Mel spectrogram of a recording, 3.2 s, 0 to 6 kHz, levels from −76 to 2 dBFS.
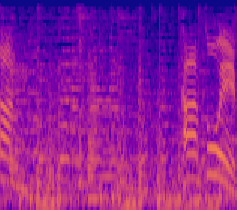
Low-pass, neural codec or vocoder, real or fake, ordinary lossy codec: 5.4 kHz; none; real; none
